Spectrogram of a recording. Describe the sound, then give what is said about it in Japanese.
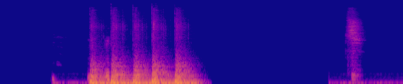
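Someone raps on a door in a quick, insistent burst of about five loud knocks, then after a pause comes one more single knock, with no voices. It is a home tutor knocking persistently at the door. “またあの家庭教師がしつこくノックしているな。”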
